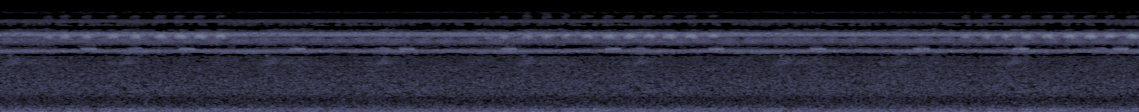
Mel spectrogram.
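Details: Night cricket chorus: continuous high-pitched trilling layered with rhythmic bursts of quick chirps recurring through the recording, several insects overlapping, faint low background noise.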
